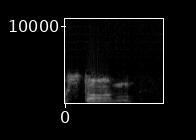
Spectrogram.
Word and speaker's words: Staunton: You can say Staunton or Staunton. It's pronounced both ways.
